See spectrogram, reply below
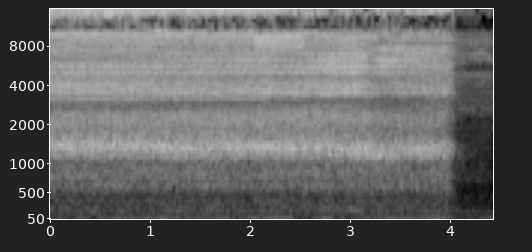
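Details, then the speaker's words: Dental suction in a suctioning and retraction training demonstration, suction held in the assistant's left hand and moved to the back of the mouth when there is water: loud steady hissing airflow for four seconds, cutting off abruptly. "Then the suction gets, so when there's water, so if they're working on this tooth, we go down the back and then go back to the tooth for working."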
